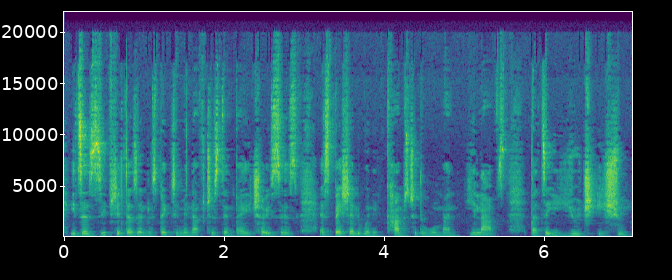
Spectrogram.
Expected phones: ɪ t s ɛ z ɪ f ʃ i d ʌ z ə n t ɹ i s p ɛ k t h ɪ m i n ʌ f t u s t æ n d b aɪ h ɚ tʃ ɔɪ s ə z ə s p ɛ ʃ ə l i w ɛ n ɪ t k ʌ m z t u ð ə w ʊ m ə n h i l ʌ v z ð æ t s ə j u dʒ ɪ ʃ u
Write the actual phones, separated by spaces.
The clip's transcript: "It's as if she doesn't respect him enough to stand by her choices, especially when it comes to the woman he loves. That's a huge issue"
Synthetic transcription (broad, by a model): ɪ t s ɛ z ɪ p ʃ i d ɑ z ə n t ɹ i s p ɛ k t h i m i n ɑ f t u s t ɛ n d b aɪ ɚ tʃ ɔɪ s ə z ə s p ɛ ʃ ə l i w ɛ n ɪ t k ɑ m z t u ð ə w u m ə n h i l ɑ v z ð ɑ t s ə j u dʒ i ʃ u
